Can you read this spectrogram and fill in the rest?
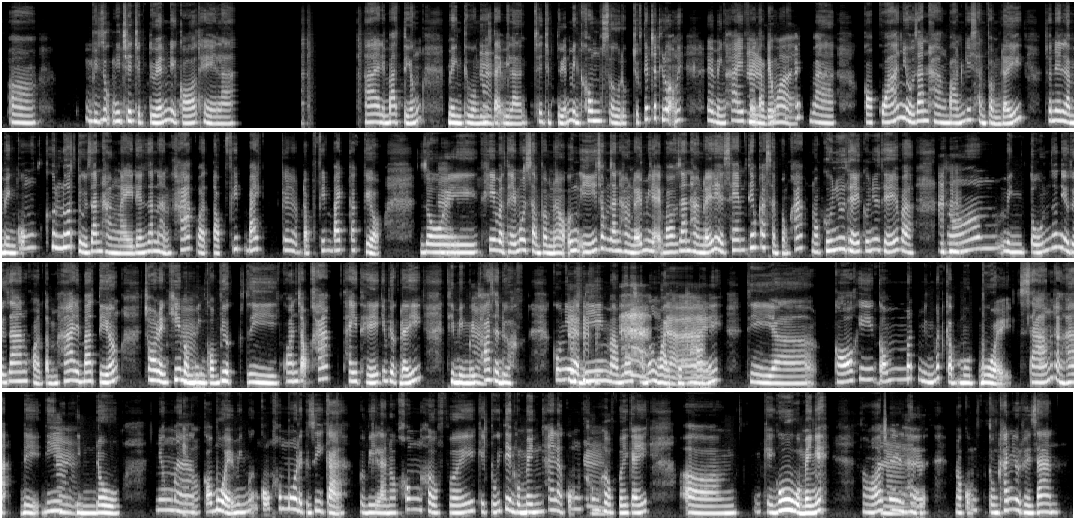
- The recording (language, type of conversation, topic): Vietnamese, advice, Làm sao để mua sắm mà không tốn quá nhiều thời gian?
- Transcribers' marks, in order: other background noise; distorted speech; in English: "feedback"; in English: "feedback"; in English: "feedback"; chuckle; chuckle; laughing while speaking: "là"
